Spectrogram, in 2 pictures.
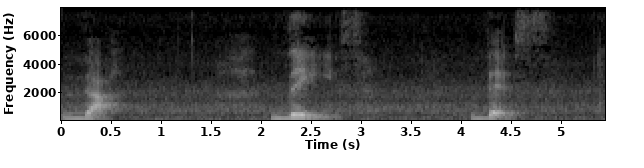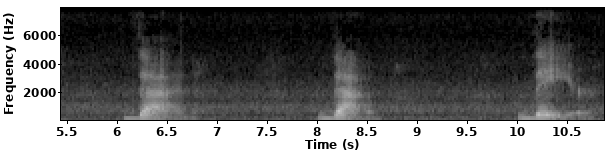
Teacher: Voiced dental fricative sound, the, these, this, then, them, there.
